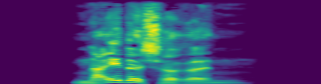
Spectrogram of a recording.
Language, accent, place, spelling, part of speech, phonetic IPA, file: German, Germany, Berlin, neidischeren, adjective, [ˈnaɪ̯dɪʃəʁən], De-neidischeren.ogg
- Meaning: inflection of neidisch: 1. strong genitive masculine/neuter singular comparative degree 2. weak/mixed genitive/dative all-gender singular comparative degree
